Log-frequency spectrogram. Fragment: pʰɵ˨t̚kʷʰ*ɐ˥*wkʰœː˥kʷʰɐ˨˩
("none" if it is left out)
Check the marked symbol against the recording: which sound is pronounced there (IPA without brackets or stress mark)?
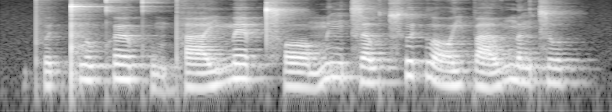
ɐ˥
